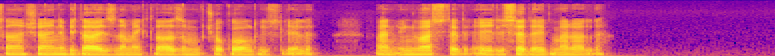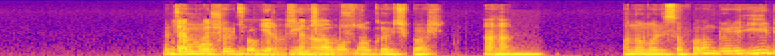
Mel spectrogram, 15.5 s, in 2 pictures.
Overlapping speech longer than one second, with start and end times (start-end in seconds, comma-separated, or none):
9.5-11.4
